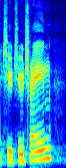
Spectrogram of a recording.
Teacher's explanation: you don't pronounce the T in train like T, it's CH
